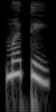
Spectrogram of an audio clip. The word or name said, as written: ಮೊತ್ತು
